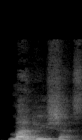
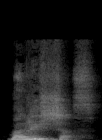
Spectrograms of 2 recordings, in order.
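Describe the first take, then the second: First: The second syllable is said without stress. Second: The second syllable is said with stress. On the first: The speaker calls it wrong. "So I cannot put the stress here. No, it's not allowed. So you cannot say malicious" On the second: The speaker calls it right. "So the L is stressed. That's the second syllable"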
